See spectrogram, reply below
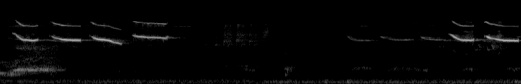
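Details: Red-whiskered bulbul, described as a bold, persistent singer with dense 'ngebren' and 'nyerecet' delivery, suitable as a lure: a run of clear, high, downslurred whistles, four close phrases, a quiet gap, then two more whistles.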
